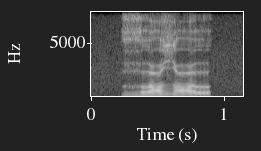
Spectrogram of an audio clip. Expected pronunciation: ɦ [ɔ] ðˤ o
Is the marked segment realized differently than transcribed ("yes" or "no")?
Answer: yes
